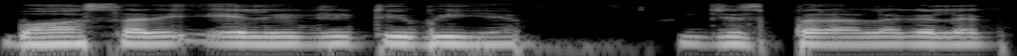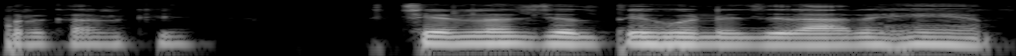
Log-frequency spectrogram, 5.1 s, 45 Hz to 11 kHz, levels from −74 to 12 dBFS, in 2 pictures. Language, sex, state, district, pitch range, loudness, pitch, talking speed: Hindi, male, Uttar Pradesh, Lucknow, 145-155 Hz, -17 LUFS, 150 Hz, 210 wpm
